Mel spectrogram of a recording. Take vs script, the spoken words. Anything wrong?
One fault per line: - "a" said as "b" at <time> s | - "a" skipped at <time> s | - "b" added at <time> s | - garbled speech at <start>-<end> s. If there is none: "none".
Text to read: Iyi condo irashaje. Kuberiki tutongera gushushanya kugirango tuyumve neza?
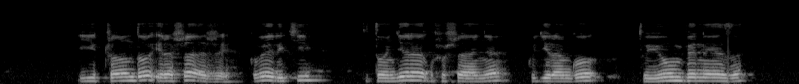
none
